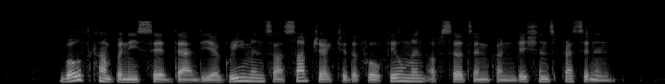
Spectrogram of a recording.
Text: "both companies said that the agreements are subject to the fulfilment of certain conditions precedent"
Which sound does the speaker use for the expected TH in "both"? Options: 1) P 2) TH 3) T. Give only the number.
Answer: 2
